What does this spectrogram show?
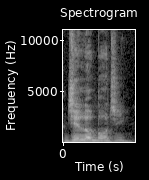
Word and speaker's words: Djilobodji: I got the proper pronunciation from Amadou. Djilobodji or Djilobodji? Djilobodji.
